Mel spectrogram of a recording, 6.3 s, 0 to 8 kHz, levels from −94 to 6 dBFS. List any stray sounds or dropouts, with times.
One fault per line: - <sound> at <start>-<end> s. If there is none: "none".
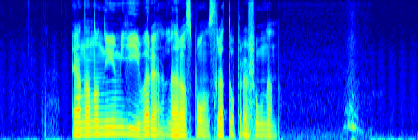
- whoosh at 5.1-5.5 s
